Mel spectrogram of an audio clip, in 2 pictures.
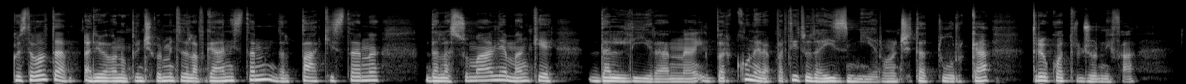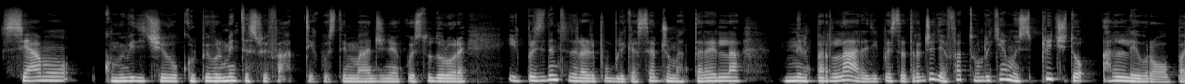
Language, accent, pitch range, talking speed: Italian, native, 140-170 Hz, 140 wpm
